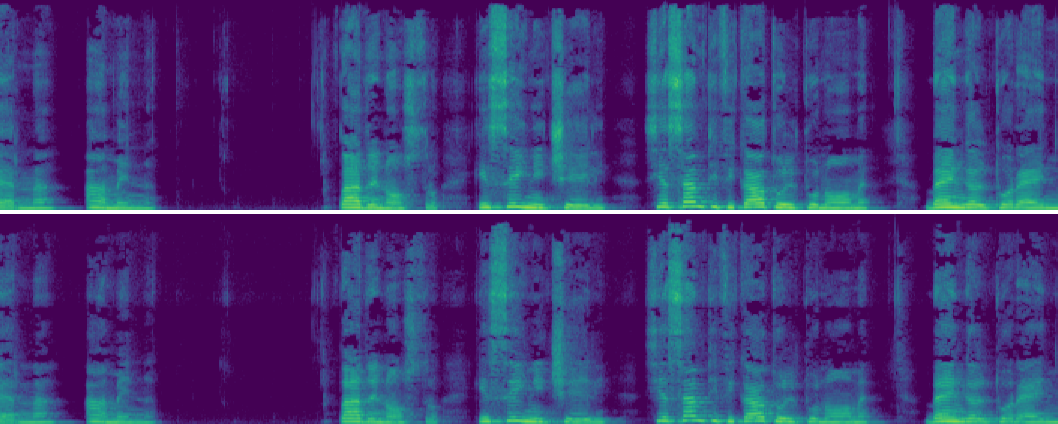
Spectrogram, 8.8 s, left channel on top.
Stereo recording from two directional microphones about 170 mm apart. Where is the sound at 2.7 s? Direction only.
25° left (ahead or behind).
